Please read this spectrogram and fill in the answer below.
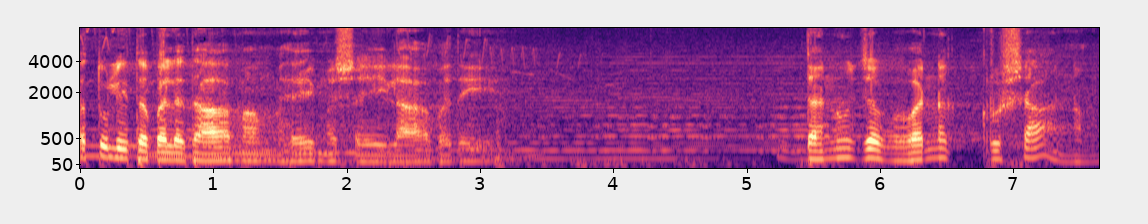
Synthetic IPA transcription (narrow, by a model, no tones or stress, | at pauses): ɐt̪ulit̪ɐbɐlɐd̪aːmɐmɦejmɐʃɐjlaːʋɐd̪eː | d̪ɐnud͡ʒɐʋɐnɐkɾuʃaːnɐm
